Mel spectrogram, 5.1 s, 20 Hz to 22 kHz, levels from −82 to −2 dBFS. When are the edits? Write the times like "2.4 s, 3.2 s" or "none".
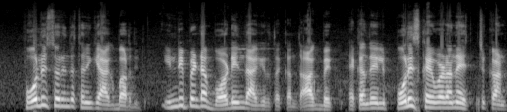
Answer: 3.4 s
